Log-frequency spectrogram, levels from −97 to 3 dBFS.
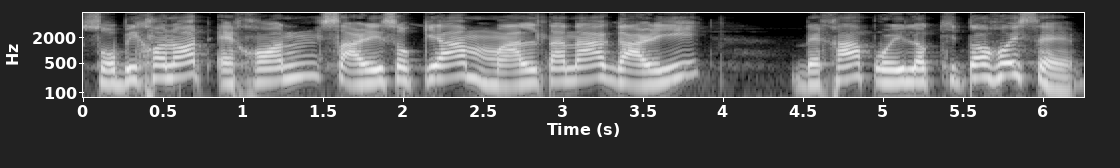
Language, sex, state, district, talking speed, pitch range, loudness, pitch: Assamese, male, Assam, Sonitpur, 85 wpm, 175-225 Hz, -11 LUFS, 195 Hz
